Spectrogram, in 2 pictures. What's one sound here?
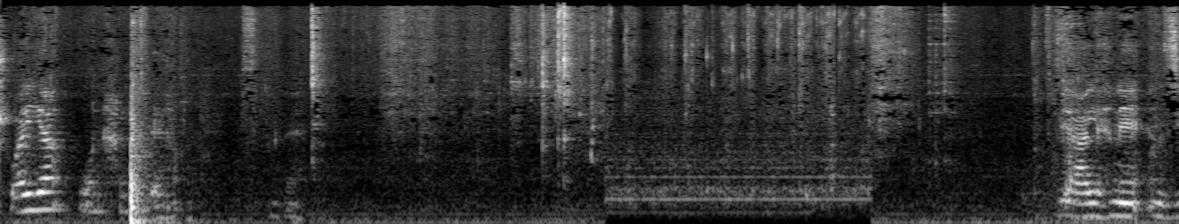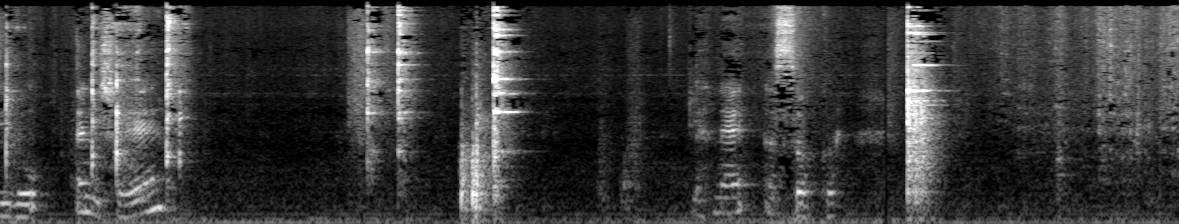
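A whisk clinks against a metal pot.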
